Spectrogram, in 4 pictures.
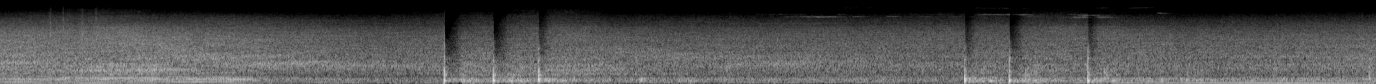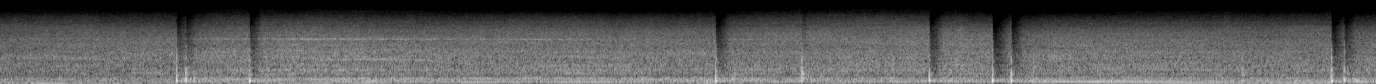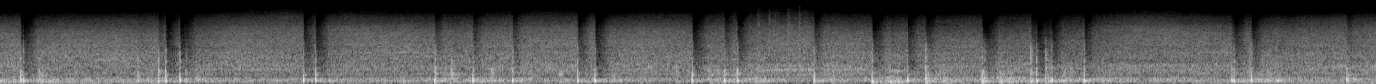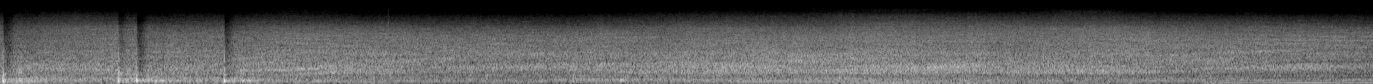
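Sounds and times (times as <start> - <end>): background noise: 0.0 - 55.0
distant fireworks bangs: 4.3 - 7.2, 9.5 - 18.4, 19.0 - 45.7.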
